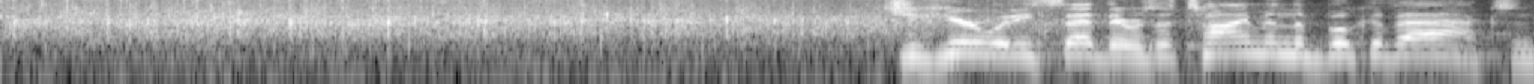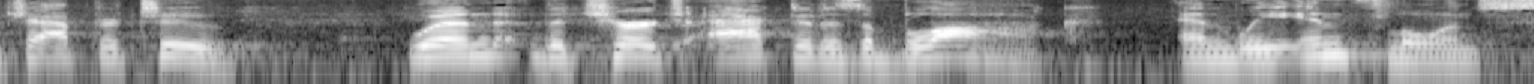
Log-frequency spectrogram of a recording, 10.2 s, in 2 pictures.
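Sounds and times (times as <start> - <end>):
crowd clapping: 0.0 - 3.6
speech: 3.0 - 10.2.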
